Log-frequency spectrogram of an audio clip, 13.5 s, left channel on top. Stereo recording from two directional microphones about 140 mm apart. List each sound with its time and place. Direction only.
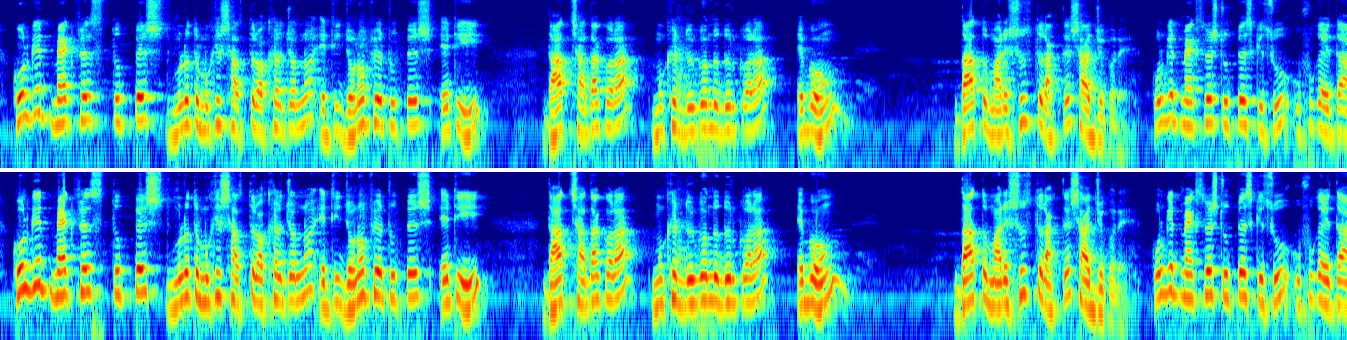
0.1 s speech: 35° right (ahead or behind)
9.6 s speech: 30° right (ahead or behind)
